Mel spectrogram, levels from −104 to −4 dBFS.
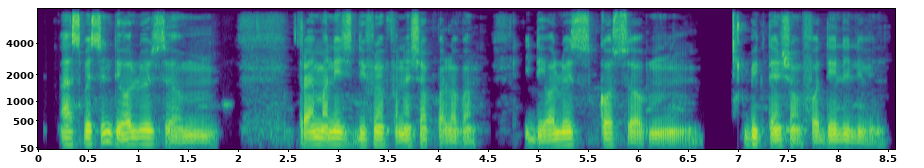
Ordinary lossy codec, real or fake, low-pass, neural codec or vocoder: none; real; 7.2 kHz; none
